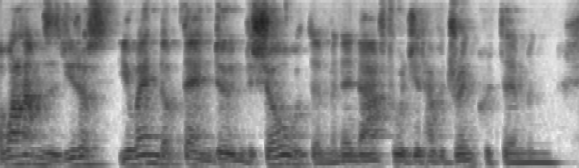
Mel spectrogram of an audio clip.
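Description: In a Cork accent, a man talks at a very fast pace. His pitch swings very widely. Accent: Irish (Cork). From Cork, Ireland. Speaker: stand-up comedian. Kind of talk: interview chat about comedy career. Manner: animated, storytelling.

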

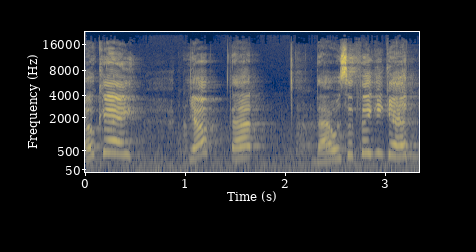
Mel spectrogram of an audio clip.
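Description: A female-sounding put-on character voice at an extremely high pitch, fairly slow in pace, over clear background noise. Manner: dripping wet, spluttering.

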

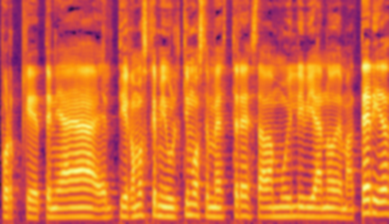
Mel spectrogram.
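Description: An unremarkable speaking voice at a moderate pace. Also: man. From Mexico, Baja California (Mexicali). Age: 30s. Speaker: podcast host. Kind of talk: solo podcast monologue. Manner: casual, conversational.

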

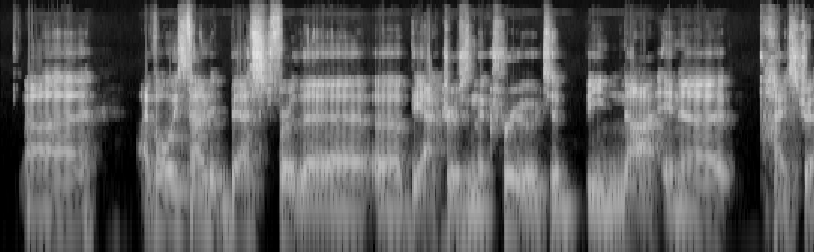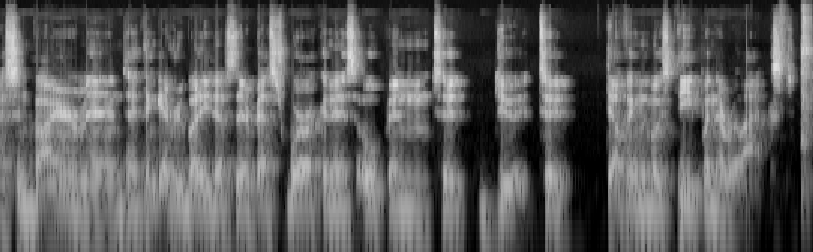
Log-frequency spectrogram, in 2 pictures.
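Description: Here is a man with an ordinary speaking voice and an American accent. His pitch sits fairly low and his pace is moderate. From rural Rhode Island, US. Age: 40s. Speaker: film director. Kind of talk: interview, casual conversation.

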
